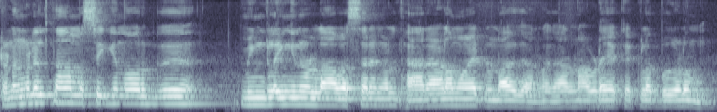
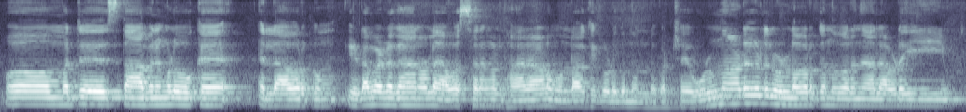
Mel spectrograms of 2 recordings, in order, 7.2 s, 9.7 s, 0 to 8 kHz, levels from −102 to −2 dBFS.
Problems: none marked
